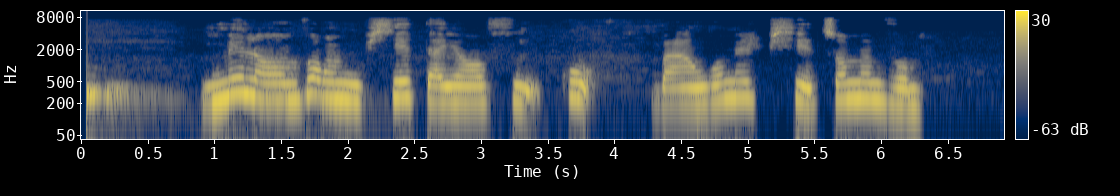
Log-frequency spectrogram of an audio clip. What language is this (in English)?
Ngiemboon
